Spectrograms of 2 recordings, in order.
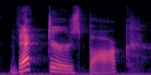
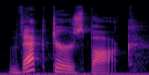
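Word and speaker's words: Villeroy & Boch: how to pronounce it vectors box Germany snowmen mugs a hundred and fifteen dollars so yes this is your word of the day vectors box that's how you pronounce it well according to this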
